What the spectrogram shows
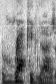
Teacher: Put that stress at the very beginning.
